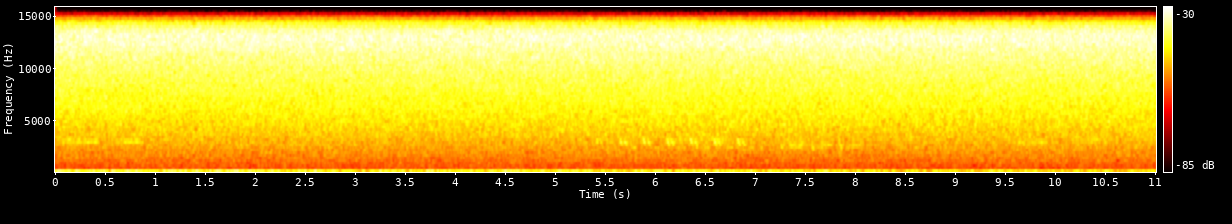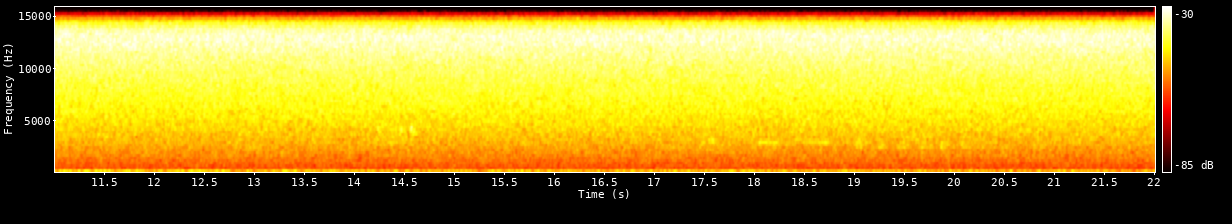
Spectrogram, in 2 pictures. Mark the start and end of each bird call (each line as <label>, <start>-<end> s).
Rock Wren (Salpinctes obsoletus), 0.0-0.9 s
Rock Wren (Salpinctes obsoletus), 5.6-8.1 s
unidentified bird, 14.1-14.6 s
Rock Wren (Salpinctes obsoletus), 17.5-20.1 s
